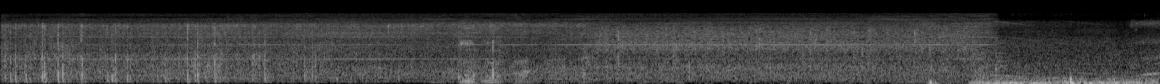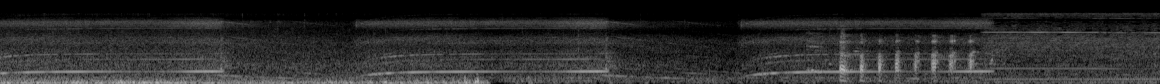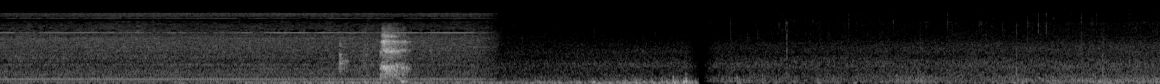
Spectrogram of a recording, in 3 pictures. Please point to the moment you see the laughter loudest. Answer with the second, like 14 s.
27 s.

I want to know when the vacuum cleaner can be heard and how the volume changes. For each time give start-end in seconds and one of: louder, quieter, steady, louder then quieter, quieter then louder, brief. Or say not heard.
0.0-28.2 steady.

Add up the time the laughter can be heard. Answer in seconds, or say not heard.
4 s.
